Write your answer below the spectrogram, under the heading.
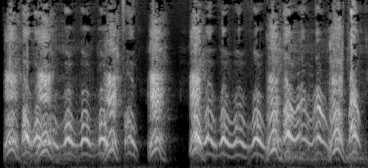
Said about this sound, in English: The dogs barked furiously in their kennel as the children disappeared into the distance.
